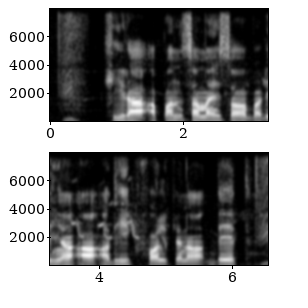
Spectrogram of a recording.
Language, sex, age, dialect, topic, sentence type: Maithili, male, 25-30, Southern/Standard, agriculture, question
